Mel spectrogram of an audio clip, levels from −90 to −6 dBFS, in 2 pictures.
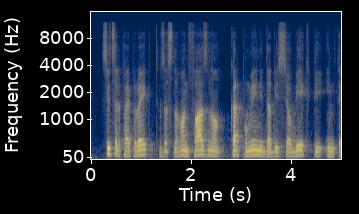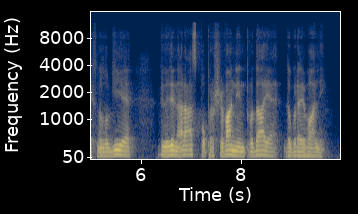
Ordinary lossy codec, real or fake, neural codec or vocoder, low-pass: Opus, 16 kbps; fake; codec, 24 kHz, 0.5 kbps, DualCodec; 10.8 kHz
